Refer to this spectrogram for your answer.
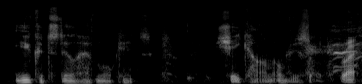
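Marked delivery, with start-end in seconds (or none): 0.2-1.5 put-on whisper, lower. Retelling what a doctor said during an appointment: imitating a whisper. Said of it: "he whispers".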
